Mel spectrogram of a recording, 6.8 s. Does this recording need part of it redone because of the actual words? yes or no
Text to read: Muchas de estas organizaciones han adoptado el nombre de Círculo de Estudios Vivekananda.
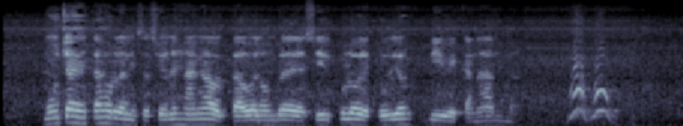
yes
